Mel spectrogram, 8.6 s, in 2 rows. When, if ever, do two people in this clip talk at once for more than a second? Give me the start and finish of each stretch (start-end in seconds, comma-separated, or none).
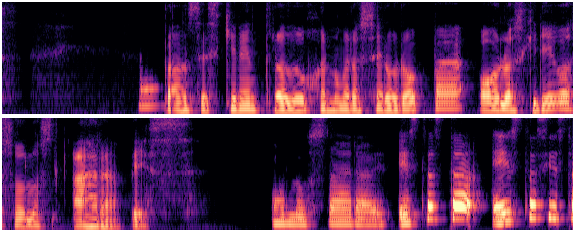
none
